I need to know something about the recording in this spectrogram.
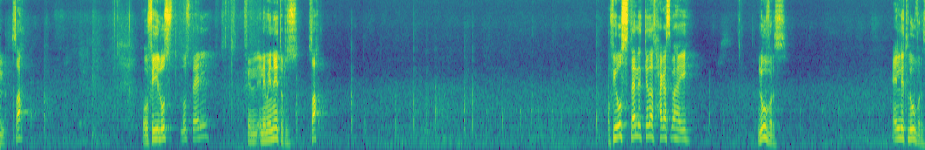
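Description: A young man speaks calmly, pausing often.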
